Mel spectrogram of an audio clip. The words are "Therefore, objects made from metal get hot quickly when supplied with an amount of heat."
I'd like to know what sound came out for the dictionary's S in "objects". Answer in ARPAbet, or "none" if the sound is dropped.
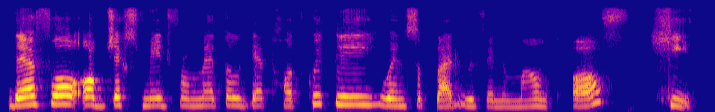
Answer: S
